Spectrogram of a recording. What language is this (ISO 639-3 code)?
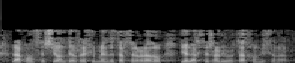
spa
